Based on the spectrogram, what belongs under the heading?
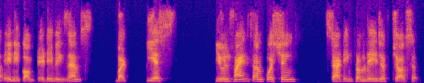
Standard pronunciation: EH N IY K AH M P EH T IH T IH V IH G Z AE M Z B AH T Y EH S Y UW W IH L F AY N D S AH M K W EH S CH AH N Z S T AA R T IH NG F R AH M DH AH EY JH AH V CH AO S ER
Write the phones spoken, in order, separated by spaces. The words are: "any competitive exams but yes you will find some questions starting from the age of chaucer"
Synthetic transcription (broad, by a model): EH N IY K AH M P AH T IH T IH V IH G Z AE M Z B AH T Y EH S Y UW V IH L F AY N D S AH M K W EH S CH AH N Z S T AA R T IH NG F R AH M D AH EY JH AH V CH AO S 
